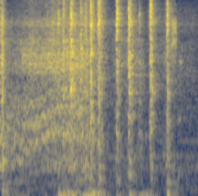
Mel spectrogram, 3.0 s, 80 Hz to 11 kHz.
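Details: 1986 Ford F150, 351W, new Holley Sniper EFI and HyperSpark distributor, first crank: starter churns unevenly, engine catches but won't run; distributor clocked one plug off, number one not set right.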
